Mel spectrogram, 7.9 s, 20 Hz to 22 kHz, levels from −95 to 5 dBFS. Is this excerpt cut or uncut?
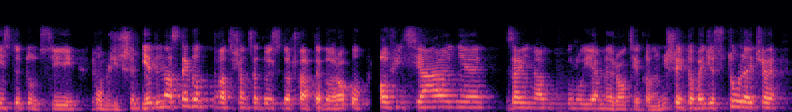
cut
